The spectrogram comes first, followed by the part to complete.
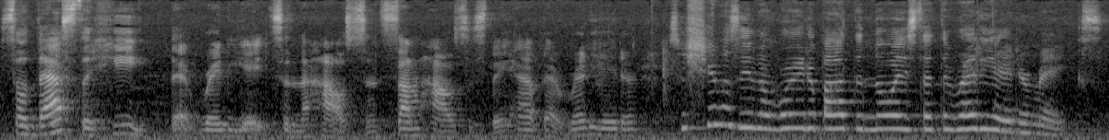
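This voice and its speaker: A woman reading a children's bedtime story aloud in a teacherly, expressive way, putting questions to her young listeners as she goes. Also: mid-range voice, moderate pace, hardly any pauses, background noise. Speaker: elementary school storyteller reading to students.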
